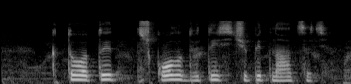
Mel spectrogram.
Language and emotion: Russian, neutral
